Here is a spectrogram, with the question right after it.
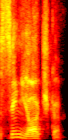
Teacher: Sílaba tônica da palavra semiótica é a antepenúltima.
